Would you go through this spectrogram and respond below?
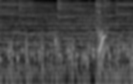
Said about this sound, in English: She dropped the marble into the cauldron. As it hit the bubbling water, it occurred to Peyton that she didn't know what to do with the twine listed in the ingredients itself.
